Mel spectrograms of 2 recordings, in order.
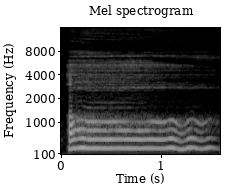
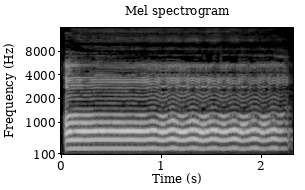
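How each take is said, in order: First: Same note, lifted into head voice. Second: Loud sustained chest-voice "Ah". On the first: Coach demonstrating the same note, head version. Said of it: "that same note in the head voice". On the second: Coach demonstrating the same note, chest version. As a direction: hold "Ah" in full chest voice. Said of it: "In the chest". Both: Shown as a demonstration.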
